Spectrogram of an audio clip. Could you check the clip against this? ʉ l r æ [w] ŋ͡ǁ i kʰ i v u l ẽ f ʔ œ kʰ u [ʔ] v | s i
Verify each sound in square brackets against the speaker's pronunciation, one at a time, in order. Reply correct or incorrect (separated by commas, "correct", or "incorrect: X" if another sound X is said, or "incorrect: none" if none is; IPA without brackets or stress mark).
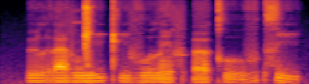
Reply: incorrect: v, incorrect: none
